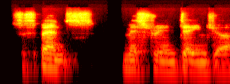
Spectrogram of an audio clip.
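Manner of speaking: plain reading voice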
